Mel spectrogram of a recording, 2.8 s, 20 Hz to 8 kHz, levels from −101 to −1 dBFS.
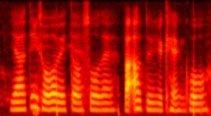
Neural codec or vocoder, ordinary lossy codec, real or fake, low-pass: none; none; real; none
